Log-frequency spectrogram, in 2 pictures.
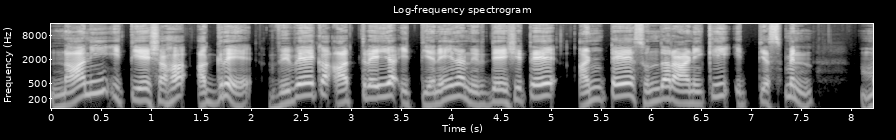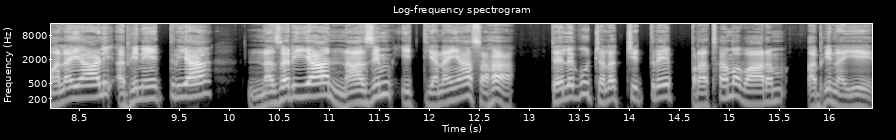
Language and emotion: Sanskrit, neutral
